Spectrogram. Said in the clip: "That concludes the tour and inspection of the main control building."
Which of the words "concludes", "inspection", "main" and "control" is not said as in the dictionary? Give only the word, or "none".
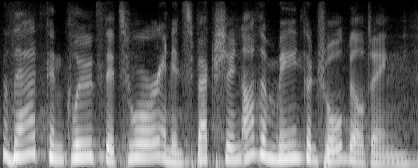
none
